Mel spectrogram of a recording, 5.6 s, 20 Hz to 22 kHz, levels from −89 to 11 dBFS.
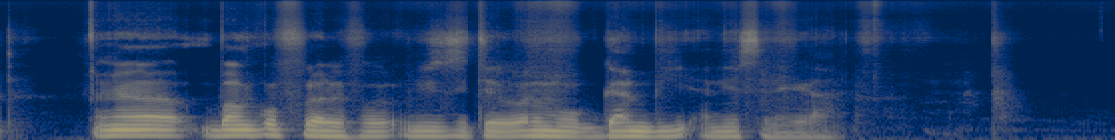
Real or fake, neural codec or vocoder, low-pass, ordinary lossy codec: fake; autoencoder, 48 kHz, 128 numbers a frame, DAC-VAE, trained on Japanese speech; none; none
